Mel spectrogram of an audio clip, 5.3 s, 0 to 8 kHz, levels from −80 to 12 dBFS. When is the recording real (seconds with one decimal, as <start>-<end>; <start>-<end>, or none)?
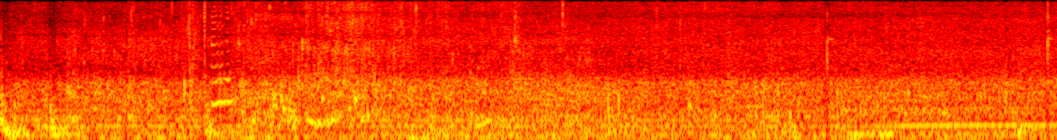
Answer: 0.0-5.3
